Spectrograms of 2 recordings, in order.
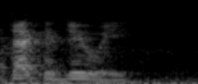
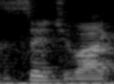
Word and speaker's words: Decidueye: Someone pronounced Decidueye Decadui. What's Decidueye? That's an owl. Yeah, true. Oh, is it the owl with the bow? Yeah. Yes. Yeah, okay. It's pronounced Decidueye because Deciduous and Deadeye.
